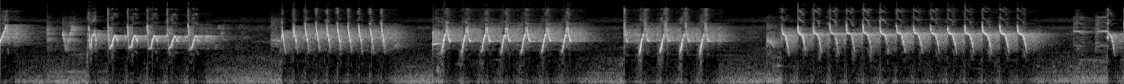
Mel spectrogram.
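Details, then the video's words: Bar-winged prinia of the semi type in full, continuous ngebren song, used to lure kristal-type prinias and tutor others: rapid bursts of sharp, high repeated notes, each phrase about one to two seconds, with short pauses between. "suara burung CIBLEK SEMI GACOR Ngebren Ampuh untuk Pancingan Ciblek Kristal dan Masteran Ciblek"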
